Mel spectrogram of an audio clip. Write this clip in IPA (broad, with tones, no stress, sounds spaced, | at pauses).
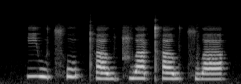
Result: j u˥˧ t͡sʰ o˦ ʔ t̪ʰ a˧ w t͡ɕ w a˦ kʰ a˦ w t͡s w a˧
